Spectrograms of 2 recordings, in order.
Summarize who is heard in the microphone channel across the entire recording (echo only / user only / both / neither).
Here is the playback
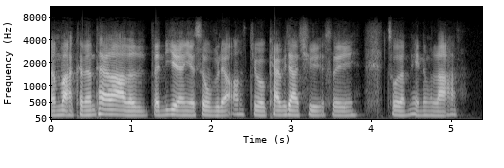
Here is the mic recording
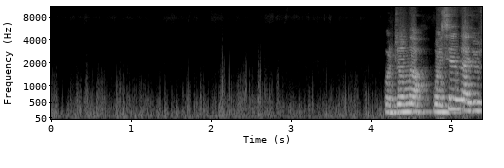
user only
